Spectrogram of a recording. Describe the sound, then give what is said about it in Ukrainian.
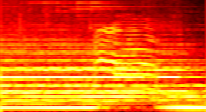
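A hungry kitten meows plaintively, a drawn-out tonal cry that briefly dips and wavers midway before steadying again, loud and clear with no talk over it. “А ще киця дуже хотіла їсти. «Допоможіть!» – жалібно нявчала вона.”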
